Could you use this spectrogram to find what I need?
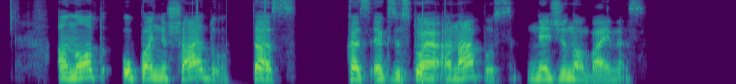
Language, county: Lithuanian, Kaunas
